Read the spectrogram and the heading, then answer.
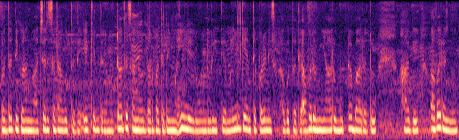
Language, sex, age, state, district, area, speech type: Kannada, female, 18-30, Karnataka, Uttara Kannada, rural, spontaneous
